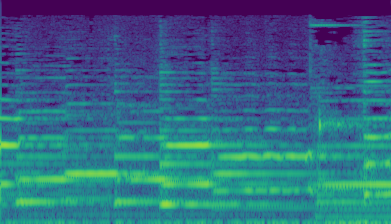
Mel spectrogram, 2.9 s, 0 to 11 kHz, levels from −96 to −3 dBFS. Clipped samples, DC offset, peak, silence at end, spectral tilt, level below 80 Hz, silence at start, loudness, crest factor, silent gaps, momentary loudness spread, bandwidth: under 0.1%; under 0.1%; -12 dBFS; 0 s; -4 dB/octave; -44 dBFS; 0 s; -25 LUFS; 14 dB; none; 6 LU; 9 kHz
